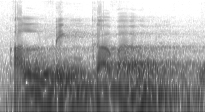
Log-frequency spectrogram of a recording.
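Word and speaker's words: al-Minangkabawi: Gimana cara membacanya? Al-Mingkabawi.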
